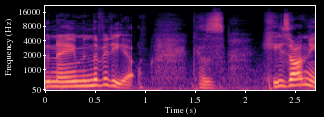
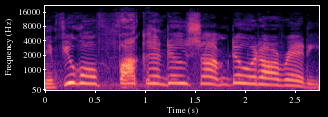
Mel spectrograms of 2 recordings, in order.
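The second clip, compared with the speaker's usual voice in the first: put-on high, shrill, screaming elderly woman voice; 9 semitones higher than usual. Retelling what an old lady behind someone screamed: imitating an old lady screaming.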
